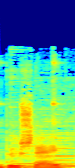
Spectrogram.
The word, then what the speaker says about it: Boucher: You just search for my name as one word, Katherine Boucher. That's spelled B-O-U-C-H-E-R.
